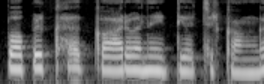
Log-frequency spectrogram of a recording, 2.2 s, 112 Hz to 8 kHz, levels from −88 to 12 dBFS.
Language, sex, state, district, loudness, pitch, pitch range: Tamil, female, Karnataka, Bangalore, -17 LUFS, 225 Hz, 210-235 Hz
